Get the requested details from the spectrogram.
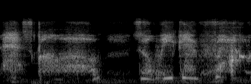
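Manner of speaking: breathy, hushed whisper. Retelling being too loud at the bar, the speaker acts out trying to whisper instead. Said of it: "So I tried whispering".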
